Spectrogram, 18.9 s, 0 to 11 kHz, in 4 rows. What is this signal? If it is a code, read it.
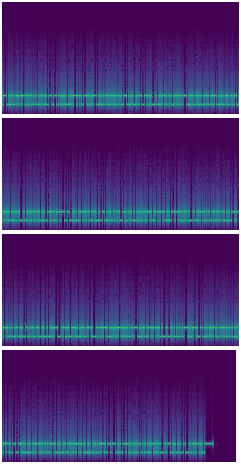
RTTY (75 baud, 850 Hz shift), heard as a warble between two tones, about 1380 Hz centre. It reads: … ZWKYL DMMNS XQMJX LSJRM EBODT UPHYV ZSHAB ZZBHJ FTHFD OFGVO QFHEO ZPOZA YBAQQ MKDWT QLNRC MXKLH OLZEE XTUEJ ZKTPQ JKSLV AQQAT LVSKO RUPFL BKMOD HKWLK HHYQU HLKMV MUIBN UYTVH OTPKA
